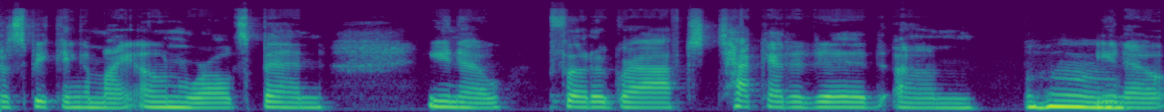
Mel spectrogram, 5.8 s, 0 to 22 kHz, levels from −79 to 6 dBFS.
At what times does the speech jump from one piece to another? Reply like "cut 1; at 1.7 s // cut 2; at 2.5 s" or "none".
cut 1; at 1.2 s // cut 2; at 2.7 s

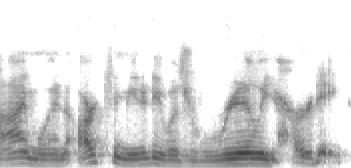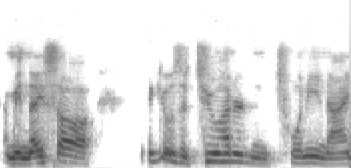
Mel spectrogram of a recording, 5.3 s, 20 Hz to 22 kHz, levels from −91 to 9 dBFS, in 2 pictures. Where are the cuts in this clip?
none

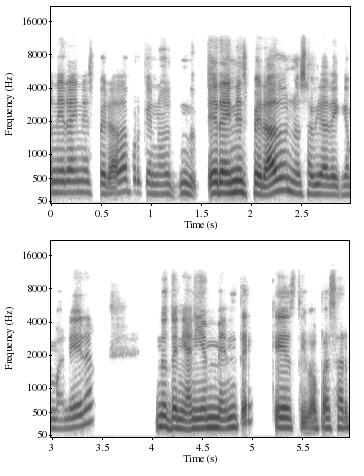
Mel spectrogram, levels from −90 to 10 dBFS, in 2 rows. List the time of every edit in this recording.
none

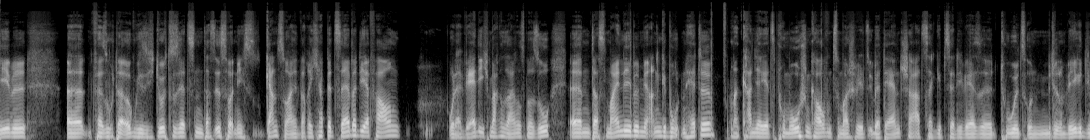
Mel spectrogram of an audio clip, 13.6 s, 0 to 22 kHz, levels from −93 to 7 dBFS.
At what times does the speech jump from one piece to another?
cut 1; at 5.5 s // cut 2; at 7.0 s // cut 3; at 9.0 s

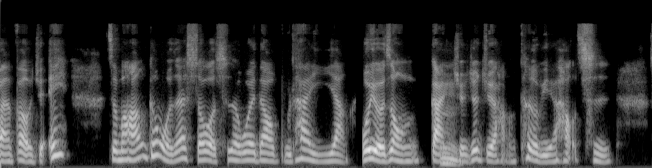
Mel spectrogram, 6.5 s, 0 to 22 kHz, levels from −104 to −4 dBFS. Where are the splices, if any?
cut 1; at 3.5 s

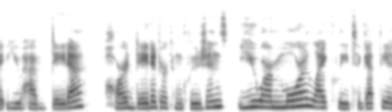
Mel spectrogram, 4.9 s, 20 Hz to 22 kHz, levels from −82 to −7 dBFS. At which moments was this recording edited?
cut 1; at 2.0 s // cut 2; at 2.9 s

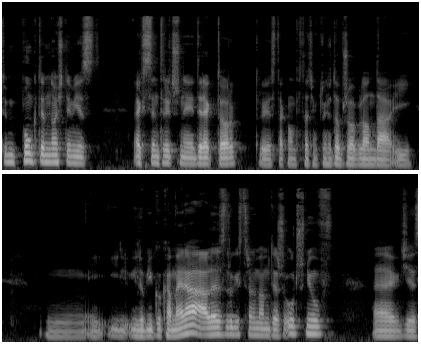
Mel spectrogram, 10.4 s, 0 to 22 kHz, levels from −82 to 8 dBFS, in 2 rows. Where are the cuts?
none

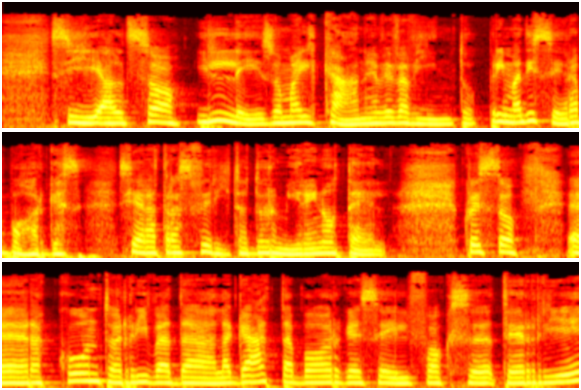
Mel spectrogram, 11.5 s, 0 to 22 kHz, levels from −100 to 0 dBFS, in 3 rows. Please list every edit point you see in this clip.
none

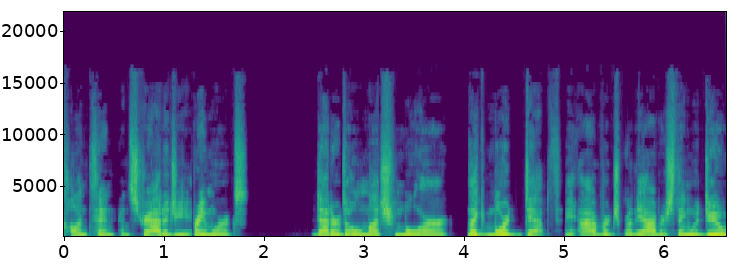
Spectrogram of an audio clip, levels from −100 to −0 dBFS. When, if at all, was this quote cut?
cut 1; at 1.3 s // cut 2; at 2.8 s // cut 3; at 4.1 s // cut 4; at 5.0 s // cut 5; at 5.6 s

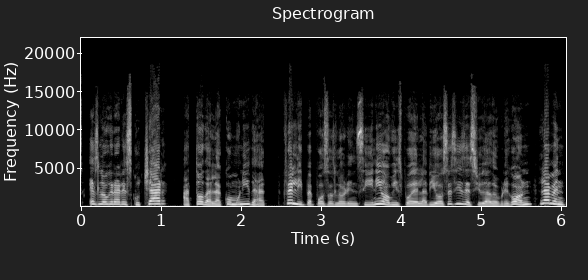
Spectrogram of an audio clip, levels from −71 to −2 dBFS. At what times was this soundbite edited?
none

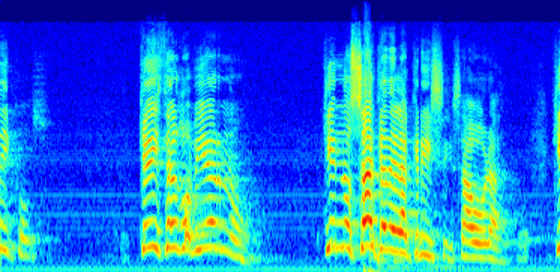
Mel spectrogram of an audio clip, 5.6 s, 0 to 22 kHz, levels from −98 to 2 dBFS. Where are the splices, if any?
none

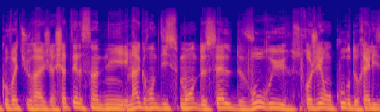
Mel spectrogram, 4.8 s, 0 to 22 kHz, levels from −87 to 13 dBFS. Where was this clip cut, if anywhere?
cut 1; at 1.6 s // cut 2; at 3.7 s

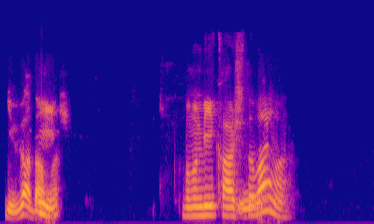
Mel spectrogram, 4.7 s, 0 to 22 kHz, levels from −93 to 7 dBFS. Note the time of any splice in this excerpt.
none

